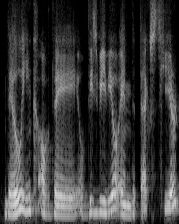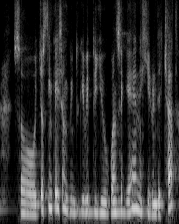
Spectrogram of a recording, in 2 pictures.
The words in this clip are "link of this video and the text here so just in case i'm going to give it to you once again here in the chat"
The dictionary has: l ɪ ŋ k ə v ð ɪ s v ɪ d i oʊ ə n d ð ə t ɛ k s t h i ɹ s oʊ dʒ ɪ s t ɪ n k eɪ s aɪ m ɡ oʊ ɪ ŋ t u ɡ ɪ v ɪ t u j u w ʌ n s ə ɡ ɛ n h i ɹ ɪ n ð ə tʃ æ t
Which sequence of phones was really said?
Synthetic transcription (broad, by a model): l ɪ ŋ k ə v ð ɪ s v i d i oʊ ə n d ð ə t ɛ k s t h i ɹ s oʊ dʒ ɪ s t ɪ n k eɪ s aɪ m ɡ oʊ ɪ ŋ t u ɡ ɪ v ɪ t u j u w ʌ n s ə ɡ ɛ n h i ɹ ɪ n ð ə tʃ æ t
